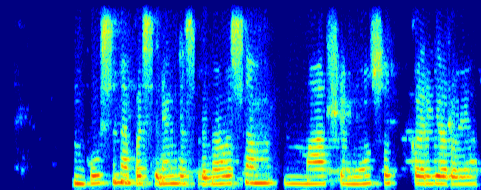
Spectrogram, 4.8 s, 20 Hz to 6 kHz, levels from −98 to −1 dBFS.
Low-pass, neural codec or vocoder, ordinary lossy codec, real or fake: 5.4 kHz; none; Opus, 16 kbps; real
